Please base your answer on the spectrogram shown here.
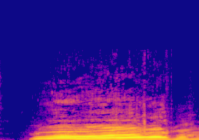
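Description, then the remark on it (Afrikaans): A bear growls angrily in one long, loud, rumbling roar that holds steady for about two seconds before cutting off into a brief, quieter tail, with no talking. “En nou is hy kwaad en hy grom vir die kleremakertjie.”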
